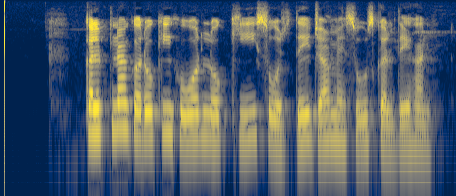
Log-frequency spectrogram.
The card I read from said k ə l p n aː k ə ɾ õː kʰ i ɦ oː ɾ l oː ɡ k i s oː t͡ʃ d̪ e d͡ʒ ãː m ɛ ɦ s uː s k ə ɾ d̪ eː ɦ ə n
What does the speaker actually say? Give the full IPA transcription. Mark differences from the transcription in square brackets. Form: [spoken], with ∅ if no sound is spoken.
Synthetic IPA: k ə l p n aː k ə ɾ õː [k] i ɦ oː ɾ l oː ɡ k i s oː t͡ʃ d̪ e d͡ʒ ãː m ɛ ɦ s uː s k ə ɾ d̪ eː ɦ ə n

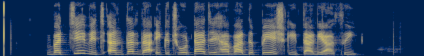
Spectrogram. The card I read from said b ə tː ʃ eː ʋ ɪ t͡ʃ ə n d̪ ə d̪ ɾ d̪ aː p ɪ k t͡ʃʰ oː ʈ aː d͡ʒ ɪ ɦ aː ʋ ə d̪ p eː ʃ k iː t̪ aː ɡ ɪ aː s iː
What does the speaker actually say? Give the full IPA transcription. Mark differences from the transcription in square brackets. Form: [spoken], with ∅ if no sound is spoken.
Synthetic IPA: b ə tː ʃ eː ʋ ɪ t͡ʃ ə n [t̪] ə [∅] ɾ d̪ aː [ʔ] ɪ k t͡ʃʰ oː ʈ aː d͡ʒ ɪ ɦ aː ʋ ə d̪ p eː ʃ k iː t̪ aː ɡ ɪ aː s iː

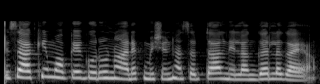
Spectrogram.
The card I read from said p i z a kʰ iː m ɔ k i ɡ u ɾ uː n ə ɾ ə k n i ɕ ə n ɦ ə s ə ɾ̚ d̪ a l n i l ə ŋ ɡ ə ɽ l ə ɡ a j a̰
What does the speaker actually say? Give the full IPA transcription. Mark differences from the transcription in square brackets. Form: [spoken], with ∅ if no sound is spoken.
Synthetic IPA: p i [s] a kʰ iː m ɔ k [e] ɡ u ɾ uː n [a] ɾ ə k [m] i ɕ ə n ɦ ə s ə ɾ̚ [t̪] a l n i l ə ŋ ɡ ə [ɾ] l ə ɡ a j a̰

